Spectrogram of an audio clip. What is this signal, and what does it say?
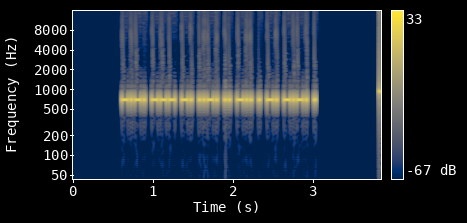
Morse code, heard as a keyed tone, about 46 wpm, 700 Hz. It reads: CONFIDENCE
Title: Sentences from Top 1500 Words - New Word Drill - 45wpm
